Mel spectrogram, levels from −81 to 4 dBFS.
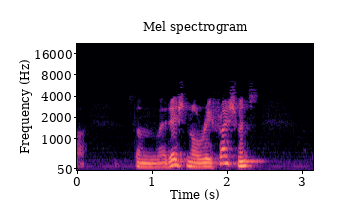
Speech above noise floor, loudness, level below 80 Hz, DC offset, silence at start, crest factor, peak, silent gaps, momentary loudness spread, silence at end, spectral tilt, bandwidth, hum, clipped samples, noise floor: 36 dB; -19 LUFS; -52 dBFS; under 0.1%; 0 s; 16 dB; -4 dBFS; none; 5 LU; 0.65 s; -9.5 dB/octave; 5.6 kHz; none; under 0.1%; -53 dBFS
